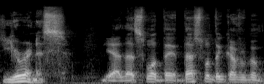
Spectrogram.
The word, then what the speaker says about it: Uranus: Is he from Uranus? Hey! Which I think I've learned that's the wrong way to say the name of that planet. I think it's pronounced Uranus.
